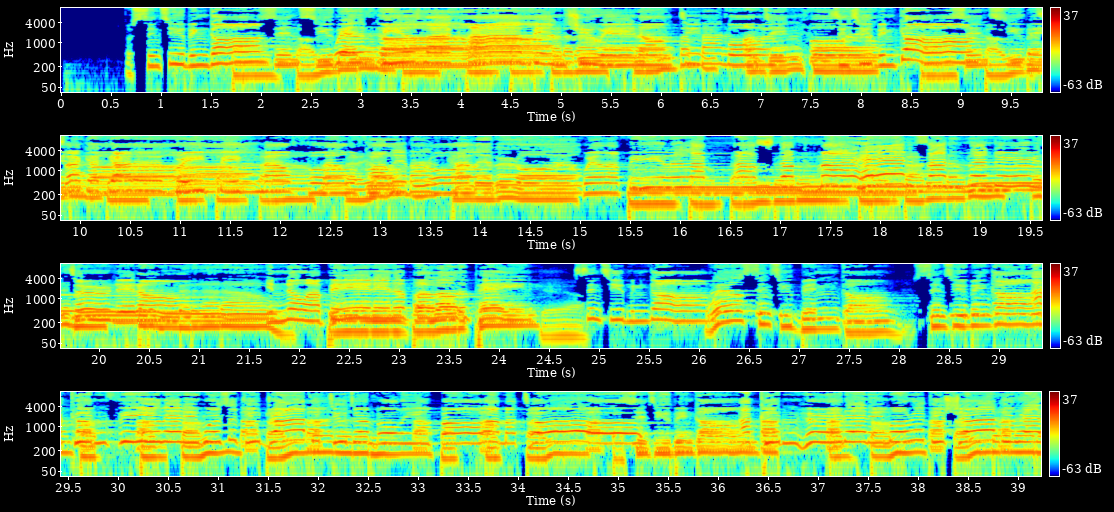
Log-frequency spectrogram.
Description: barbershop tags, all parts

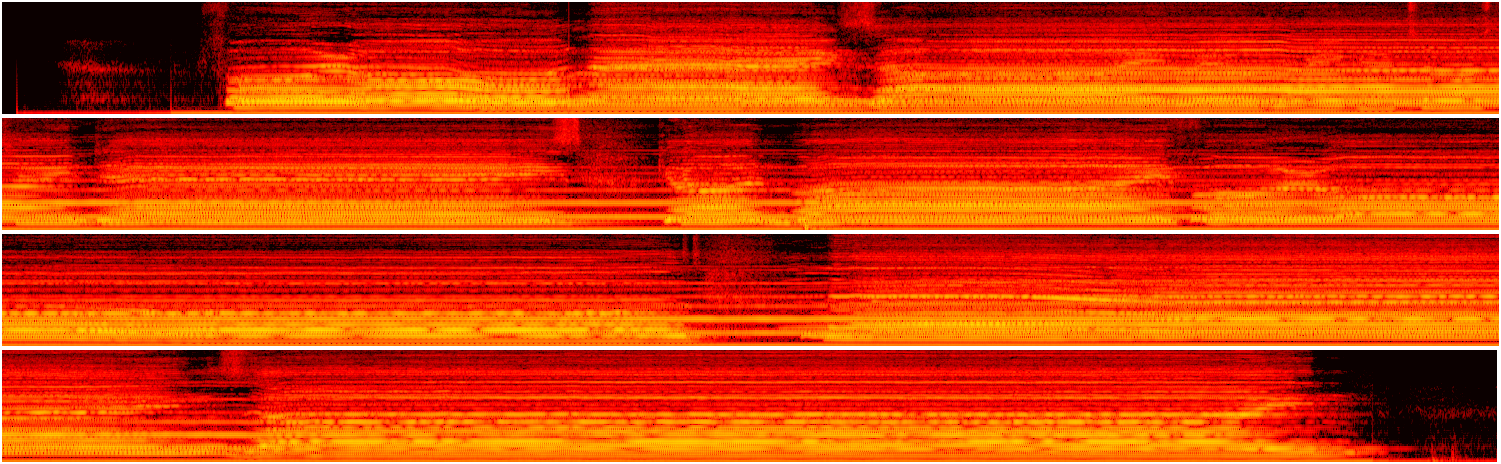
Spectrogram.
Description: Tenor, barbershop

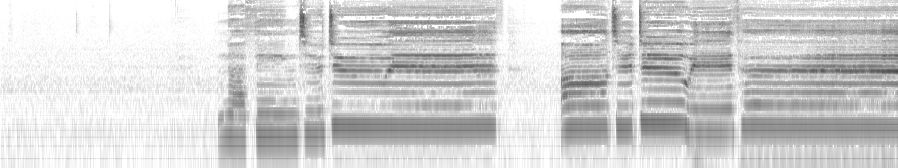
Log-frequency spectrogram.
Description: Lead

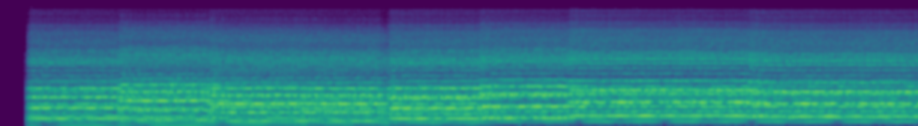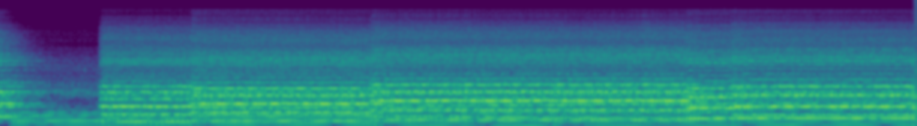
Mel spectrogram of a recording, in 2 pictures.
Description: Lead, Barbershop

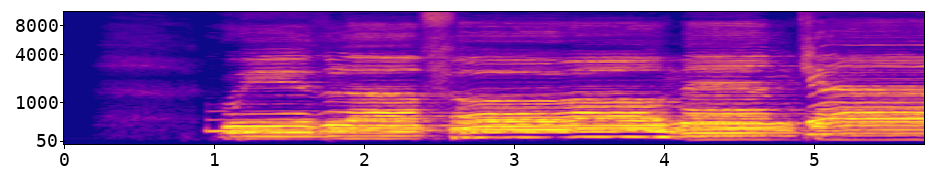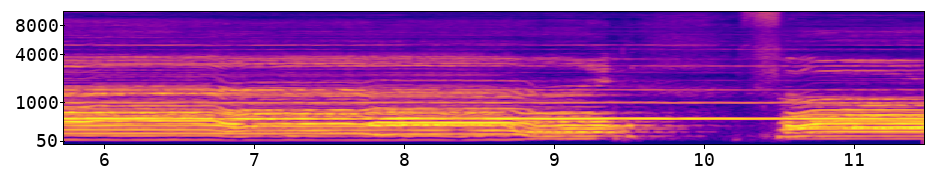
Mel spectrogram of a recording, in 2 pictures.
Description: Bari, barbershop

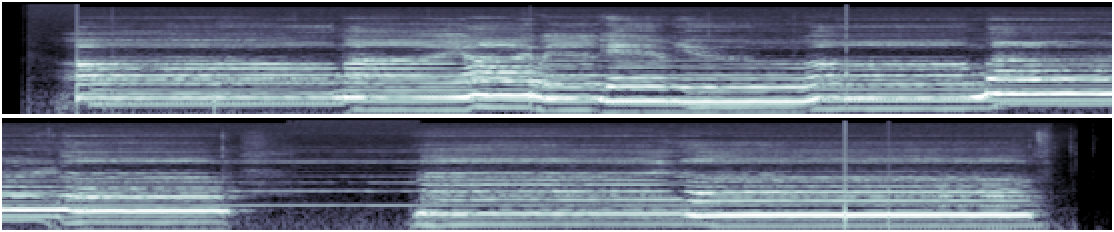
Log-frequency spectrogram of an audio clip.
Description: Bari, barbershop tags

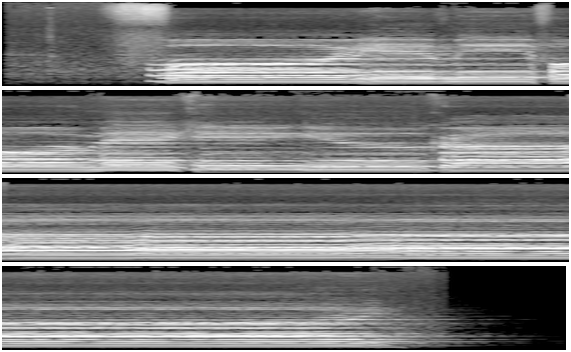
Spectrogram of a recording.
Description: All Parts, barbershop tag

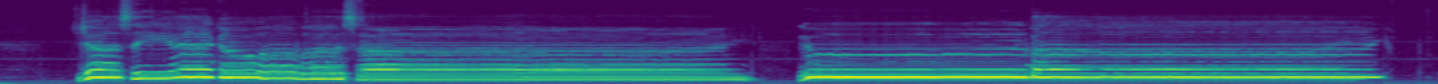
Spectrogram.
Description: Echo of a Sigh Tenor, barbershop tag

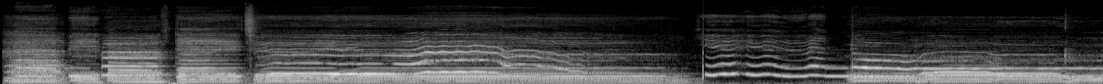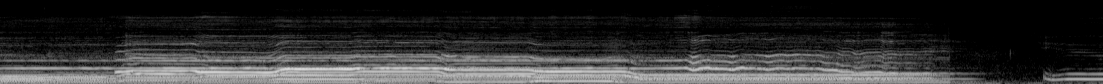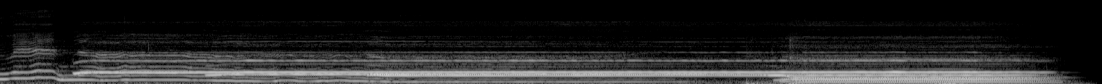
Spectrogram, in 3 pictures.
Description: extreme reharm All Parts, barbershop tags

